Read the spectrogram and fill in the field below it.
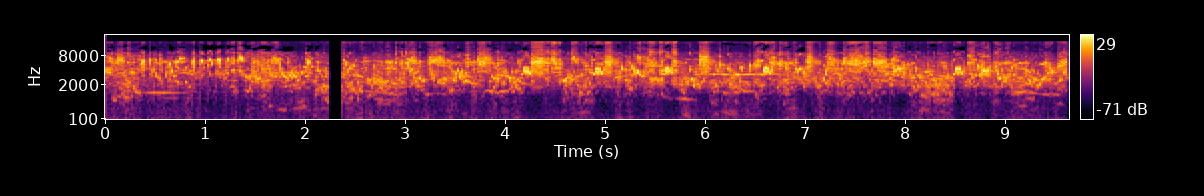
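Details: Budgerigars talking to each other in dense, bright warbling chatter of overlapping chirps and squeaky whistles, interrupted by one brief silent break early on.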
